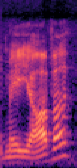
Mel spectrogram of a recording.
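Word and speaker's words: Maiava: So, at quarterback, uh Jaden, and you help me with the pronunciation here, Maya Mayava.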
